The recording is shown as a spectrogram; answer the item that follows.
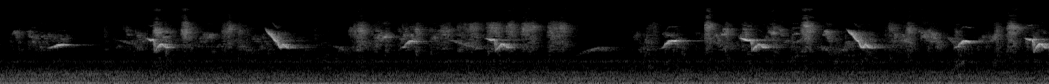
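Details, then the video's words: Song of a red-cowled cardinal that begins quietly and builds up: clear, sliding whistled phrases delivered in quick succession with brief pauses, over a faint background hum. "Galo de campina começando BAIXO e aumentando o CANTO."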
